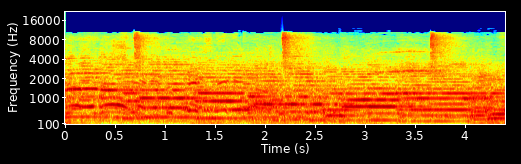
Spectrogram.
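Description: Live amplified hip hop band music: electric guitar playing held notes over a steady beat, with a sharp drum or cymbal hit about every one and a half seconds.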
